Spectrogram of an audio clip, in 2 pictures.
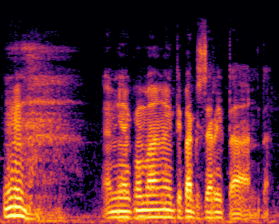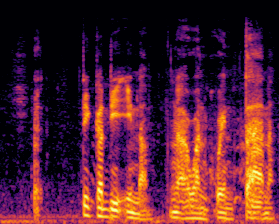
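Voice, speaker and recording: A man's voice: on the low side, slow pace, long pauses, a bit bright, a little hiss or hum. A man playing a middle-aged, drunken and ailing Filipino father in a radio drama, groaning and slurring his words. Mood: drunken, defensive.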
